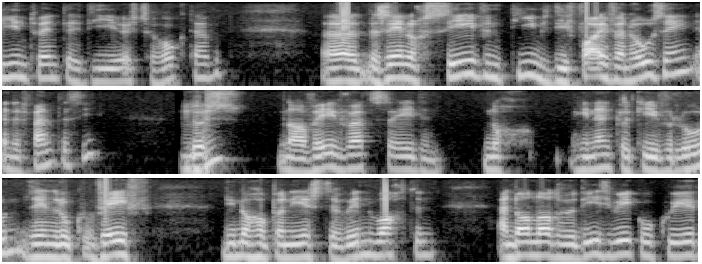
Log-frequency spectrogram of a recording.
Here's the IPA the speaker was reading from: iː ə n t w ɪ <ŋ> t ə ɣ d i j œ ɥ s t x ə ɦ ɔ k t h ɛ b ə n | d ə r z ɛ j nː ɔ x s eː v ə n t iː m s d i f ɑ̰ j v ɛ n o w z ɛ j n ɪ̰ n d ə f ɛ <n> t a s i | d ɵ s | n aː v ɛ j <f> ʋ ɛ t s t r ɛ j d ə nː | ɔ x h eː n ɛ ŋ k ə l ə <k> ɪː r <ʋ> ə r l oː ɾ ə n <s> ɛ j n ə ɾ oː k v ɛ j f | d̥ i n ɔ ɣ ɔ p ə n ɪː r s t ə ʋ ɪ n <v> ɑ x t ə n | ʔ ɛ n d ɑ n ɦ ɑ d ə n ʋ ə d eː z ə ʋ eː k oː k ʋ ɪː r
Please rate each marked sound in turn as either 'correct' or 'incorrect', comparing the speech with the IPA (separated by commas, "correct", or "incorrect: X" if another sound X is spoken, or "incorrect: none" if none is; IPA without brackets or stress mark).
incorrect: n, correct, correct, correct, incorrect: v, incorrect: z, incorrect: ʋ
